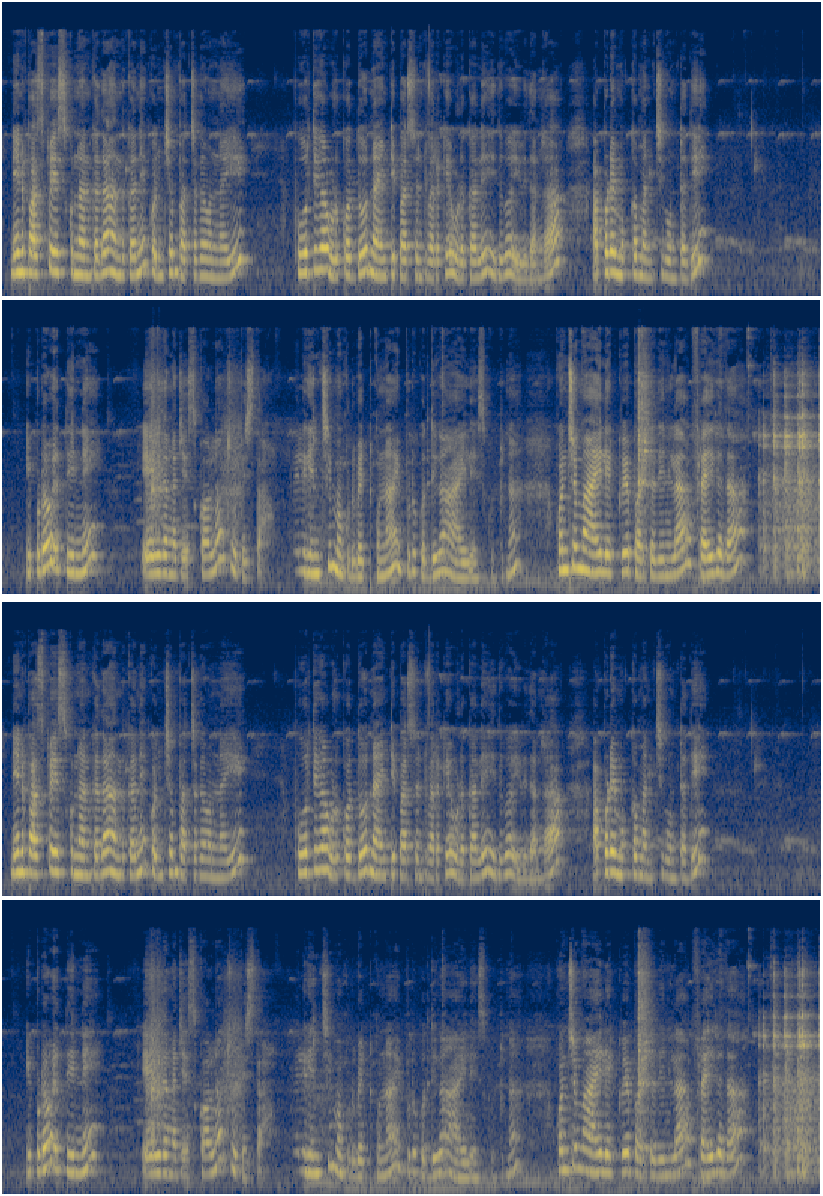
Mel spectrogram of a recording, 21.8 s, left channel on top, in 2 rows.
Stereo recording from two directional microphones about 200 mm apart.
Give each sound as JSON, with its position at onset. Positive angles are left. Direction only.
{"t": 0.1, "sound": "speech", "side_deg": 25}
{"t": 11.2, "sound": "speech", "side_deg": 30}
{"t": 14.8, "sound": "speech", "side_deg": 45}
{"t": 18.3, "sound": "speech", "side_deg": 55}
